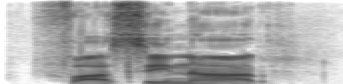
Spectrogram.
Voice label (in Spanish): "fascinar", Spanish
